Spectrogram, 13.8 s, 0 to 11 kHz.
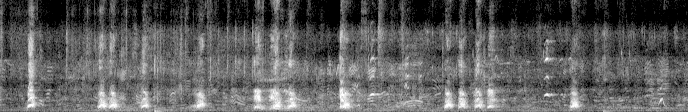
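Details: During a Rally-Obedience G1 class trial, Border Collie Alde barks in irregular short bursts, singles and clusters of two or three, roughly a dozen and a half barks, against steady indistinct talking in the hall.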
